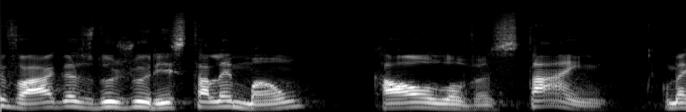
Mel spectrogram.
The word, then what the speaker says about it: Loewenstein: Do Brasil sob Vargas, do jurista alemão Karl Lovenstein. Como é que fala a pronúncia boa em alemão? Lovenstein. Lovenstein. Ih, meu alemão tá péssimo aqui. 84 anos depois. Löwenstein.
